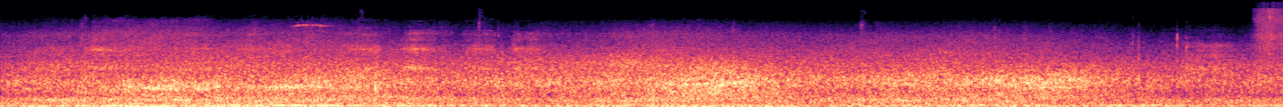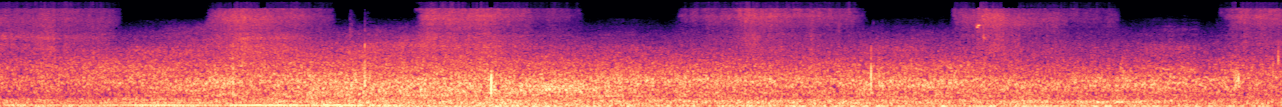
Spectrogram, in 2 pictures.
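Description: Road traffic rumbles steadily beyond a woodland path, a continuous wash of passing vehicles that swells and grows louder, with no voices over it.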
